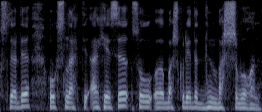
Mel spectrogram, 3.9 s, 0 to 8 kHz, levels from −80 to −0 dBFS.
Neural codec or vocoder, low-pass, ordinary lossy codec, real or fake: none; none; none; real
